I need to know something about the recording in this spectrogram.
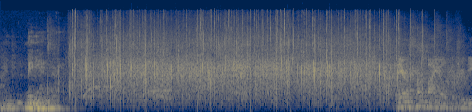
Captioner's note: applause and Cheers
